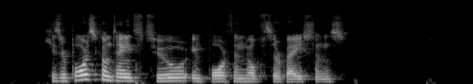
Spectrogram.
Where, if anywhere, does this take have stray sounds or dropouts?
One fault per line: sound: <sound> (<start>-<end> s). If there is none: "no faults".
no faults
